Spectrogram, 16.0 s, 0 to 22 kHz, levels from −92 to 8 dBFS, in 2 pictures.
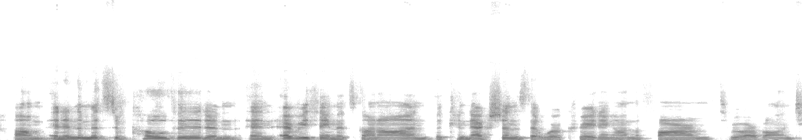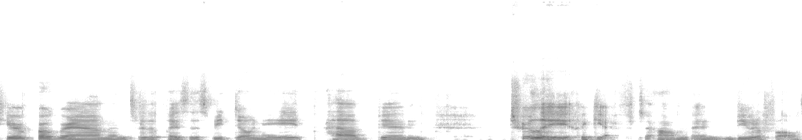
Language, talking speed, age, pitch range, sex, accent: English, 145 wpm, 30-49, 160-210 Hz, female, American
